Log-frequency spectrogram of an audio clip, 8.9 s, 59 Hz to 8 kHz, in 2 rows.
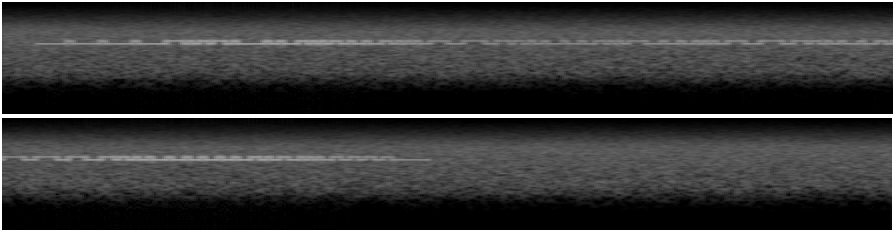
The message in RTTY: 407695 1491695 7559 1172688

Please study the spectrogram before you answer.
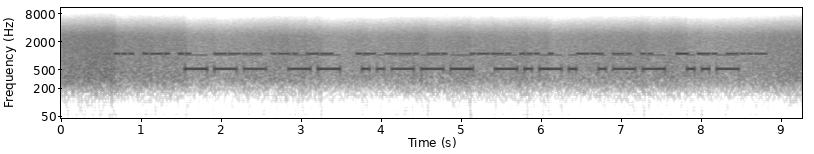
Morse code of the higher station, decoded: SRI QRM AGN PSE MNI TNX

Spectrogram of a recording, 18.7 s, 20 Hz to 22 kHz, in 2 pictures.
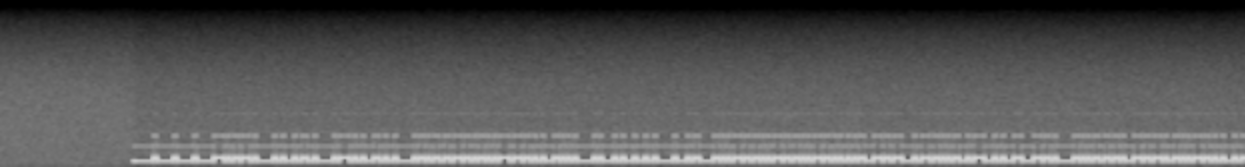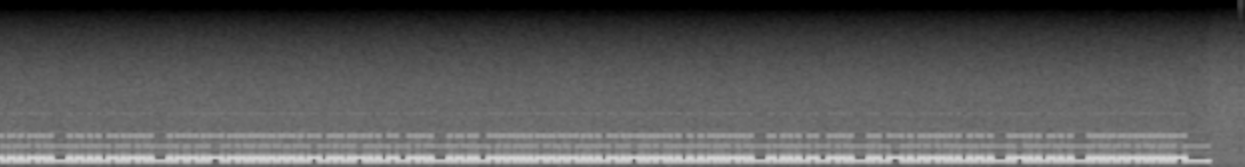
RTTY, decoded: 2E0DI DE 4X1KVR R R FB MARCO. RIG HR 20 W, ANT DIPOLE. WX RAIN, 14 C. BTU 2E0DI DE

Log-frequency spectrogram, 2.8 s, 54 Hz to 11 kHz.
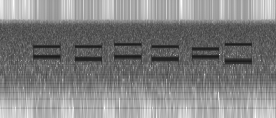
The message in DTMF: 859573

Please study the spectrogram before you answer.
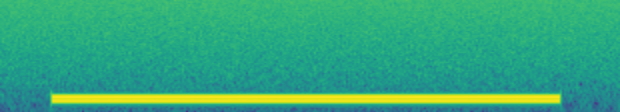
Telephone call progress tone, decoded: dial tone

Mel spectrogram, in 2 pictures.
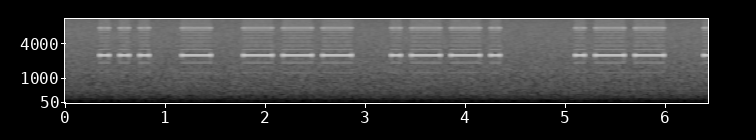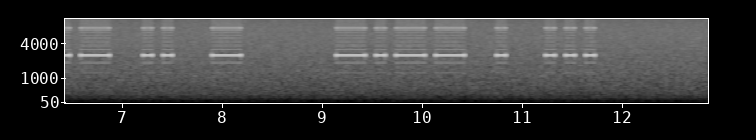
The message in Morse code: STOP WAIT YES

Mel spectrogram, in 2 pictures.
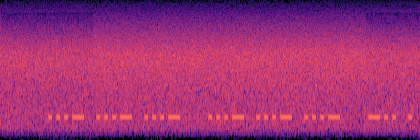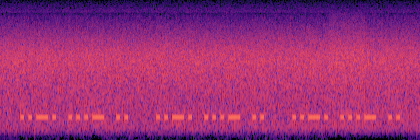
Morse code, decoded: VVV VVV DE FVI FVI FVI

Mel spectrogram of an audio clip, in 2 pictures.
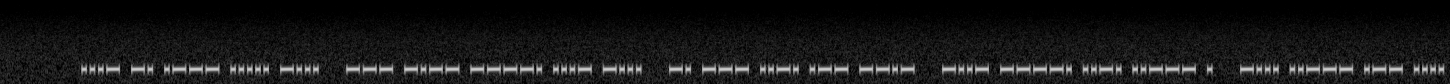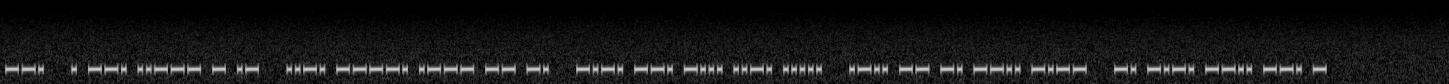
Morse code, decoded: VNJ5B OY9VB NOFWQ X9F2E B2WHG EG2TA F9JMN CGBF5 LMNZY NCZGT

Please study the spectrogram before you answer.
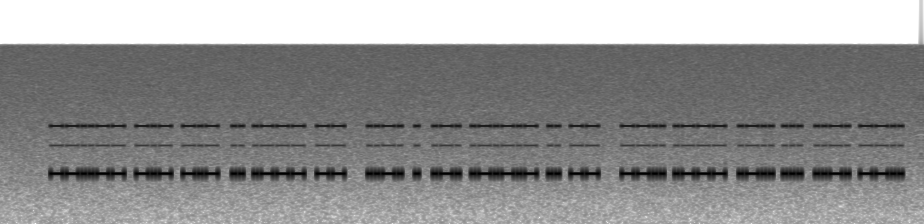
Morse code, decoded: ,KKIJM FER.IM ZJLSFZ

